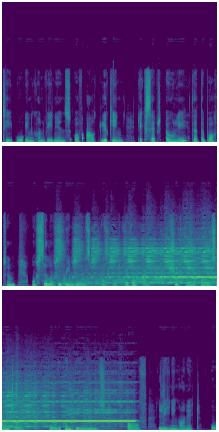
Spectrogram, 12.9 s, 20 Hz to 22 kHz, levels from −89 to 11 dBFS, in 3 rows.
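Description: It's a speech recording, and from 5.25 s to 11.45 s it runs into a feedback howl. You can hear a loop building between two devices sharing a room on the same call: each pass from loudspeaker back into microphone comes back louder, narrowing onto a tone somewhere around 1.5 kHz that pulses roughly every 400 ms. At its peak it sits about 8 dB above the speech before the loop finally breaks.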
